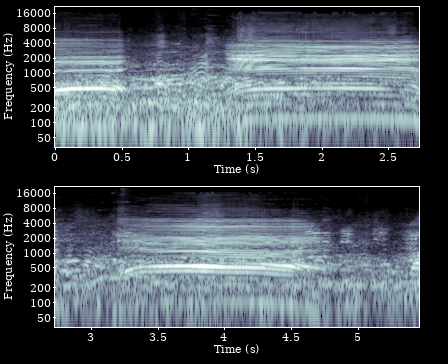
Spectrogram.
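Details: Small bull and heifer calves for sale at a cattle market near Dhaka, Bangladesh; two long, harmonic-rich moos, each lasting over a second with a brief break between, over a murmur of buyers' voices and faint music.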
